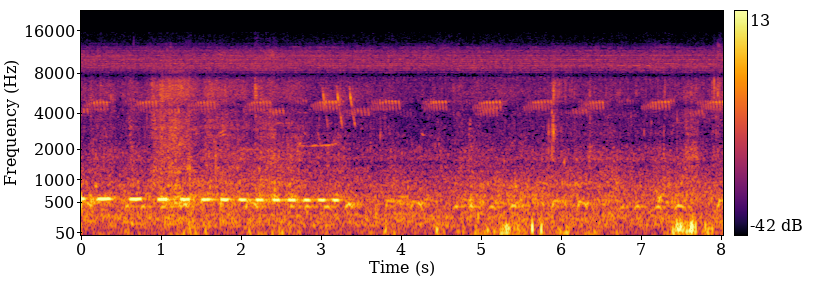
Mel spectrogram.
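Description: Insects chirping in short high trills that repeat steadily. A lower, rapidly pulsed call runs through the first three seconds, and a few low thumps come near the end.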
